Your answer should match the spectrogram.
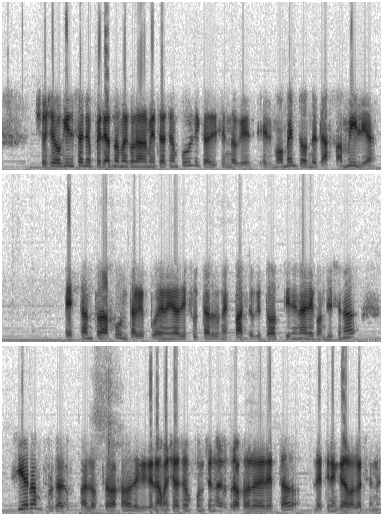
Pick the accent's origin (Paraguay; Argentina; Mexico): Argentina; Mar del Plata, Buenos Aires Province; Mar del Plata, de donde yo vengo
